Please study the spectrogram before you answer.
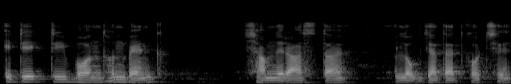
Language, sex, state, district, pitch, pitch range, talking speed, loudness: Bengali, male, West Bengal, North 24 Parganas, 100 Hz, 95-110 Hz, 105 wpm, -34 LUFS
